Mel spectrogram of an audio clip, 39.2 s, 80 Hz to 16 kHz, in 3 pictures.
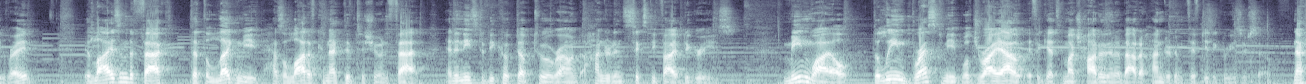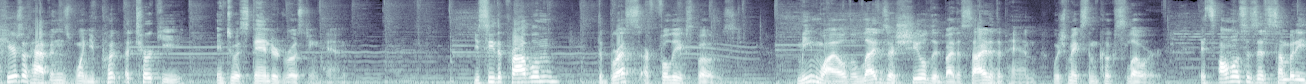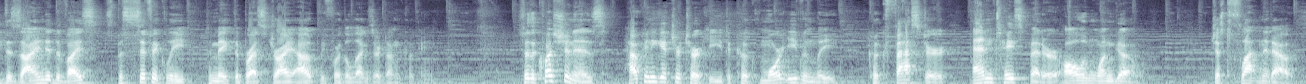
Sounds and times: Speech: 0.0s - 16.6s, 17.8s - 30.5s, 31.3s - 37.6s, 38.2s - 39.1s
Music: 0.0s - 39.1s.

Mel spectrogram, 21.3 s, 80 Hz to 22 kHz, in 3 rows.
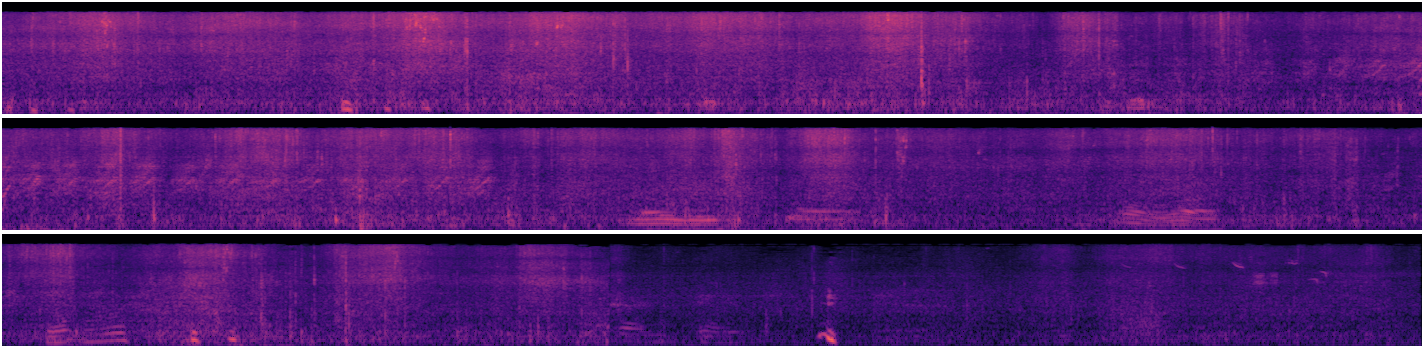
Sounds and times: Animal: 5.4s - 11.4s, 12.8s - 15.5s.

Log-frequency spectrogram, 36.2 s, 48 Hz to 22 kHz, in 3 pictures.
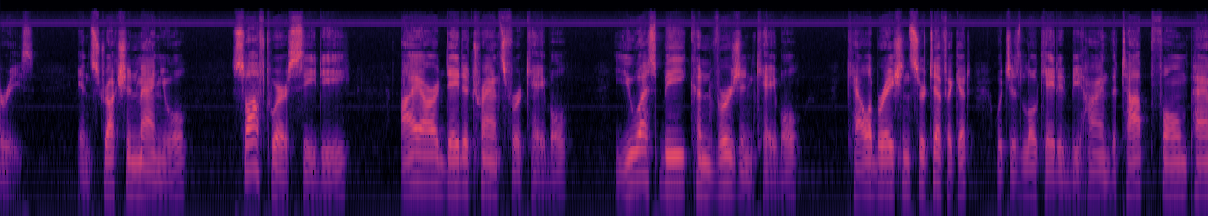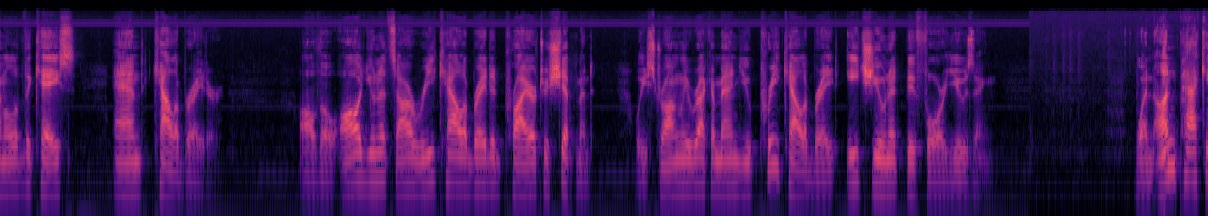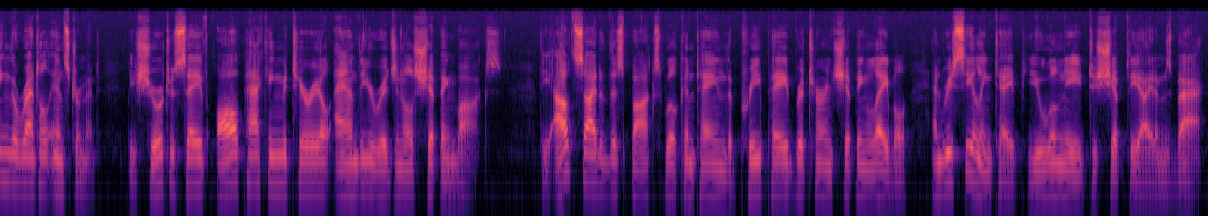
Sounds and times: Speech: 0.0s - 14.3s, 15.1s - 22.0s, 23.4s - 36.2s.

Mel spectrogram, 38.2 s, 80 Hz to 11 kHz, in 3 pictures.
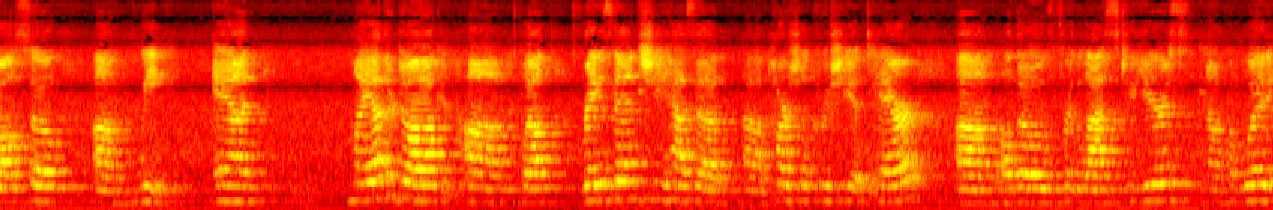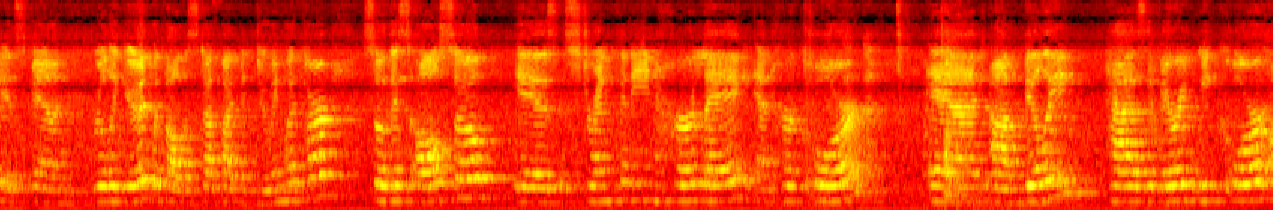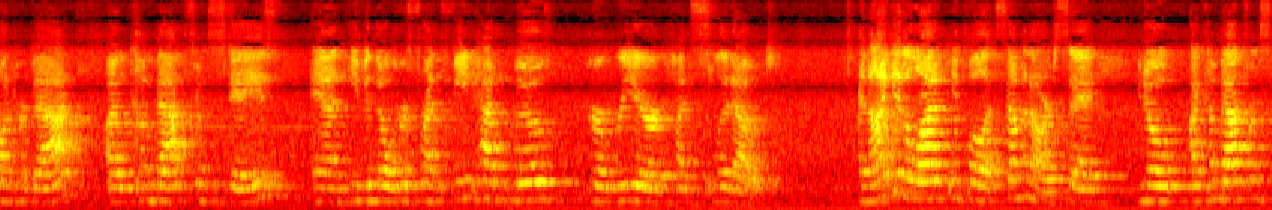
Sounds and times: Speech: 0.0s - 2.6s, 3.5s - 33.3s, 34.0s - 38.1s.

